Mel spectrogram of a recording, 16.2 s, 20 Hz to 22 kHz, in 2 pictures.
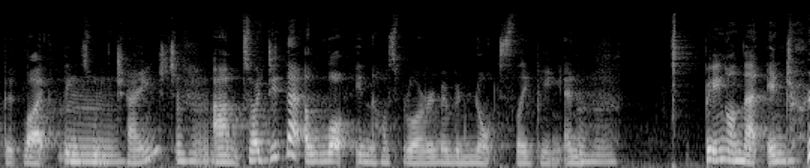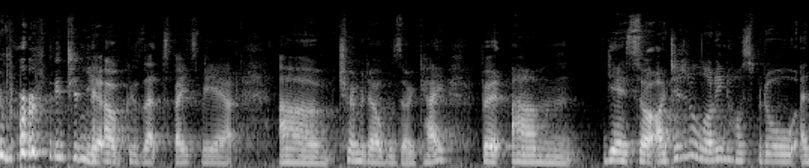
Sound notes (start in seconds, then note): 8.0 chuckles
